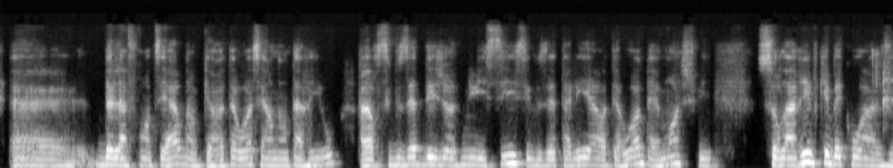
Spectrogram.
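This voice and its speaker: A woman talks at a moderate pace in a very deep, low pitch with a dark, mellow tone. Her intonation is fairly even, and the background is quiet. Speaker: podcast guest. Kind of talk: casual interview chat. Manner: hesitant, many fillers.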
